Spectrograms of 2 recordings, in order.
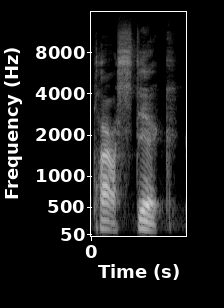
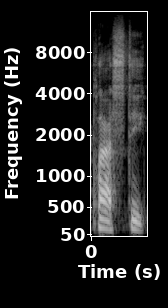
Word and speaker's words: Plastiq: It's actually pronounced Plastic with a Q. But I like Plastique because it reminds me of Mystique from X-Men, if you know what I'm talking about.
